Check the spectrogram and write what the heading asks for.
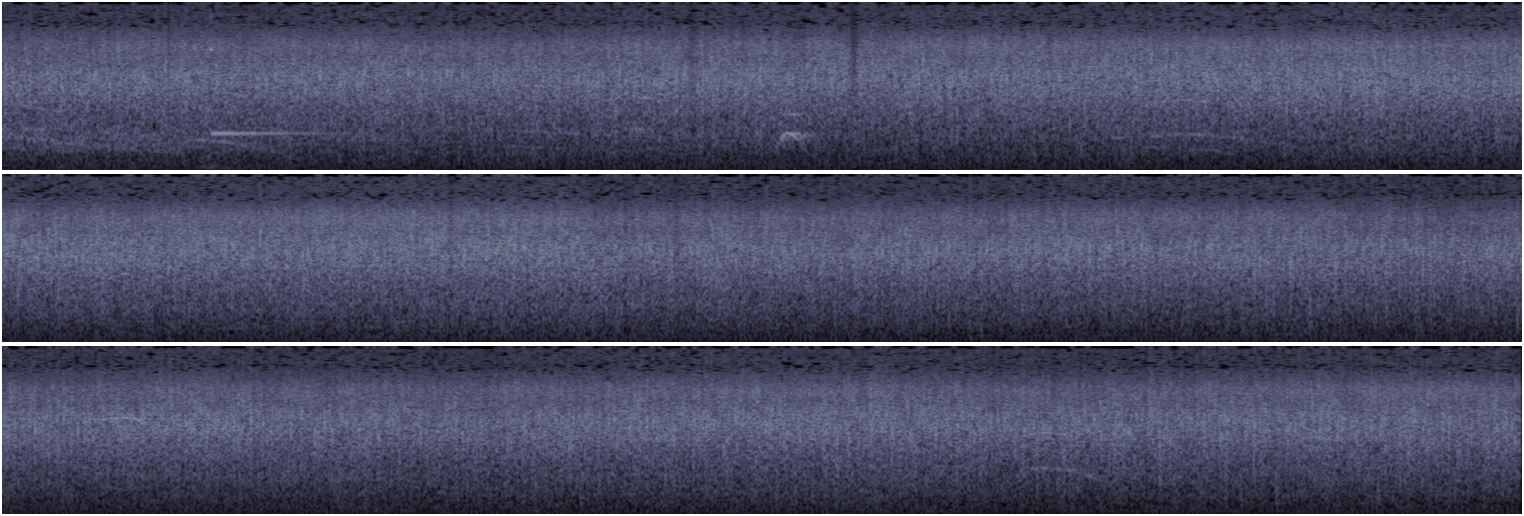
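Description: Studio audience applauding steadily, a long ovation for a winning answer.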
